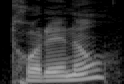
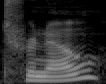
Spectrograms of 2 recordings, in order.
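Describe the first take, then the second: First: The word is said with three syllables. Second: The word is said with two syllables. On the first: "In Japanese, it's pronounced more like to re... To re no, like toreno" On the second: "I usually say Truno"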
